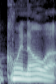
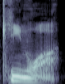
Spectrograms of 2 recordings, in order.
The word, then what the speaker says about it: quinoa: person number two people who eat kale throw Queen Ola on there yes I know it's pronounced quinoa hmm oh and for their beef crumbles the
